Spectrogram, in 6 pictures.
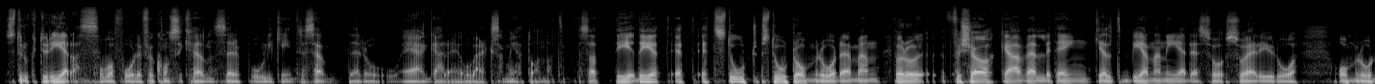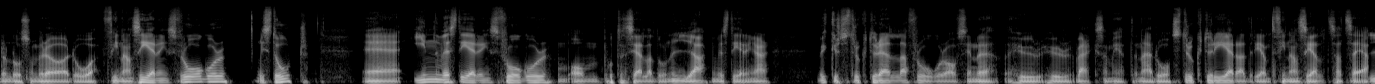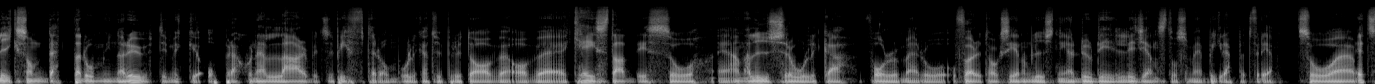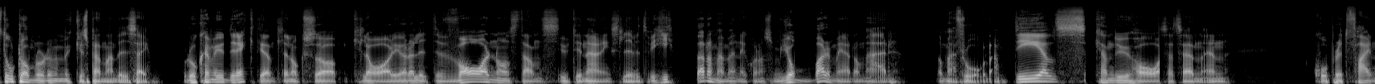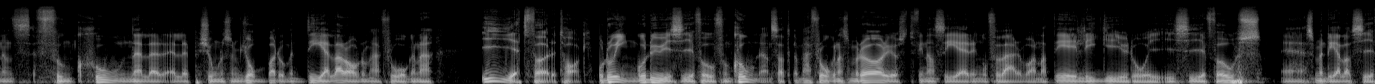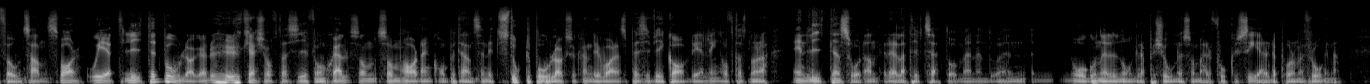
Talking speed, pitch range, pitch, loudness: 180 wpm, 70-90 Hz, 75 Hz, -26 LUFS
